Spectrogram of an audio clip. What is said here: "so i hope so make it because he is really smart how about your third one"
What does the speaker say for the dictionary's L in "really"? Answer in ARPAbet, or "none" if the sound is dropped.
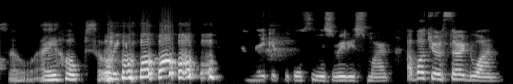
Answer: L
